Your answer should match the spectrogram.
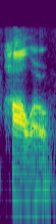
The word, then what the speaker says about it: Hallow: I will always pronounce it Hollow. – That's all right. – Opposed to Hallow. – I got to think of like Halloween. Even Halloween, yeah. I say hollow. I don't say Halloween.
